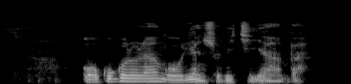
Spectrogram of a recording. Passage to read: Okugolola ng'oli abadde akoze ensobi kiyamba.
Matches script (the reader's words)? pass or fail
fail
